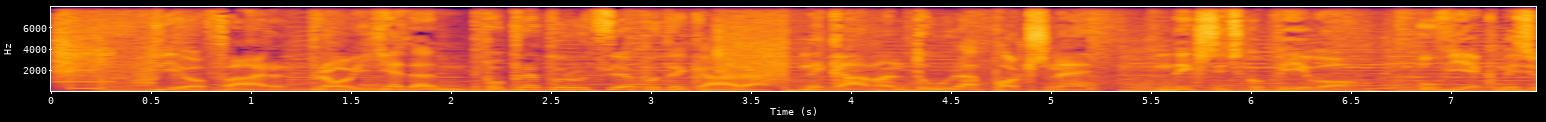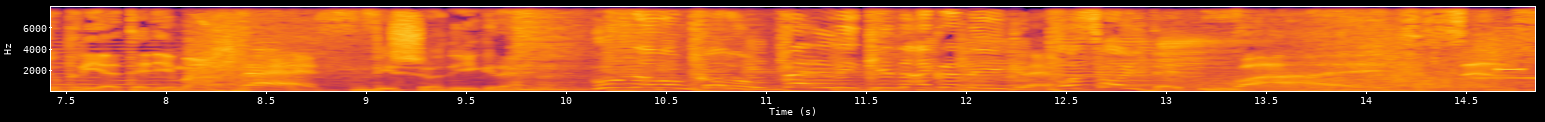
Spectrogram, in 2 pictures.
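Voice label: serbian male commercial voice; voice demos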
